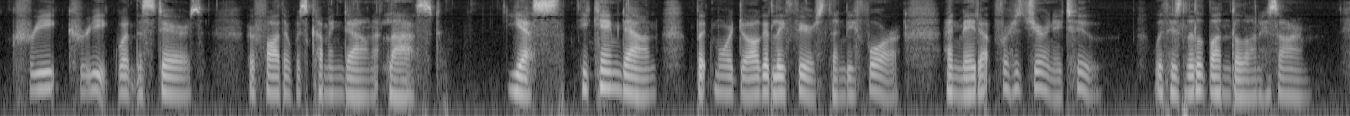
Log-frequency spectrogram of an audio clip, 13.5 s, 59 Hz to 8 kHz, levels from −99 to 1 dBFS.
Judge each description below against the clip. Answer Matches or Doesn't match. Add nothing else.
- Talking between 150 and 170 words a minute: Matches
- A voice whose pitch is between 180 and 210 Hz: Doesn't match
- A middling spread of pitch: Doesn't match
